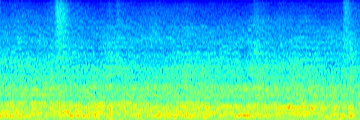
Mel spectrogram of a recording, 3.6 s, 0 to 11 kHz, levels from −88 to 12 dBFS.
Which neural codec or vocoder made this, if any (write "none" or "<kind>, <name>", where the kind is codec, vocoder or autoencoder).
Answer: codec, SNAC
